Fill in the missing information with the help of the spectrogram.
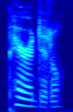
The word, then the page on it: paradiddle: American English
